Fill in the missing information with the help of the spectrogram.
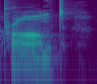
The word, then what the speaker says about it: prompt: تاني كلمه والناس كتير بيغلطوا في نطقها هي كلمه prompt. prompt في بيقولوا prompt prompt حاجات غريبه مش عارف ليه، لكن اسمها prompt prompt prompt ال p silent.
